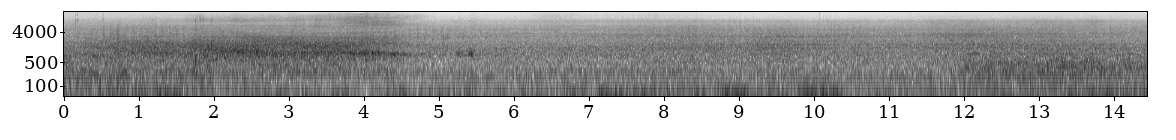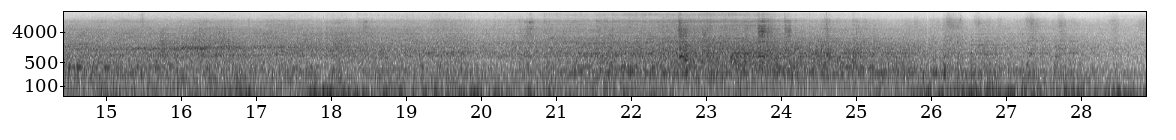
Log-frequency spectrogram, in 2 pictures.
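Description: Steelworks railway train running on the tracks: a loud, steady rumble of wheels and wagons on rails. A higher-pitched noise falls away over the first four seconds, and a few sharp clicks come later.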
